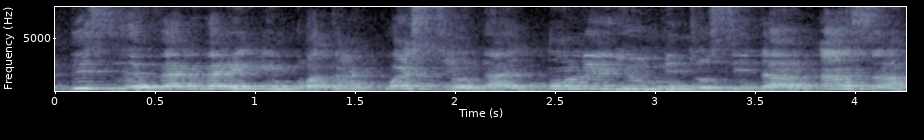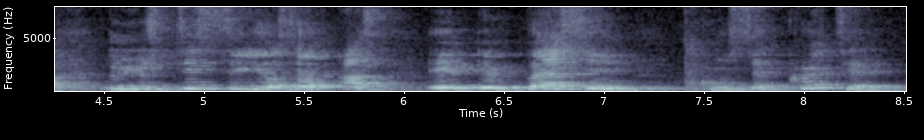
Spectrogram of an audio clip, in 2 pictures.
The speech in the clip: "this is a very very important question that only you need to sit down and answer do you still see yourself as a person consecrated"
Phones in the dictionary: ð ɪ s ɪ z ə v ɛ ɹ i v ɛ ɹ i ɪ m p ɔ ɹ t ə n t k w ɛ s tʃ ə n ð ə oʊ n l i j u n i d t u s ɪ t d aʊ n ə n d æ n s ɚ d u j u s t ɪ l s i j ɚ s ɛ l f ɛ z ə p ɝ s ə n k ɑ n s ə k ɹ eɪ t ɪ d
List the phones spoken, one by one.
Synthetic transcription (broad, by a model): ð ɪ s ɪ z ə v ɛ ɹ i v ɛ ɹ i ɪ m p ɔ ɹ t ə n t k w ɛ s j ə n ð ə oʊ n l i j u n i d t u s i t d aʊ ə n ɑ n s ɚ d u j u s t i l s i j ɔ s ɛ l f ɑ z ə p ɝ s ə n k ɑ n s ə k ɹ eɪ t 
